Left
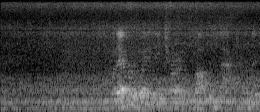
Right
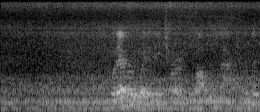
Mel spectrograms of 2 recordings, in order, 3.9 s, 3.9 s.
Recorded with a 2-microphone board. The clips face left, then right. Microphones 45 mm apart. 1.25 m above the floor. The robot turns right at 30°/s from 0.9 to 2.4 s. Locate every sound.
1.6 s a man speaking: 15° right (ahead or behind), 0.8 m; by 3.8 s 5° left (ahead or behind), 0.8 m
